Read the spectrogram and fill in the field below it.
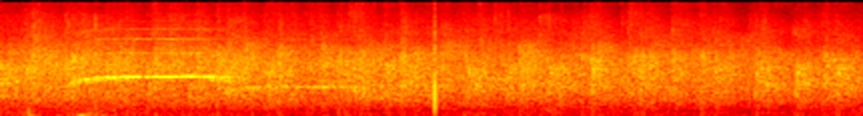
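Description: An audience claps steadily in a dense, continuous wash of applause, loud and sustained for several seconds with no voices rising above it.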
